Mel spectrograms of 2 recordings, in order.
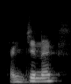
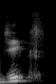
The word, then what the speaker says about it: nginx: nginx okay we call it nginx and the pronunciation is nginx somebody saying jigs or something you know all of this components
